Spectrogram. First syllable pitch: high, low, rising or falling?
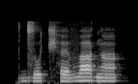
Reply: low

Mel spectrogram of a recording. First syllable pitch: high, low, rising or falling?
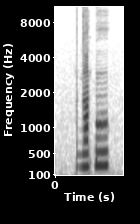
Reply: high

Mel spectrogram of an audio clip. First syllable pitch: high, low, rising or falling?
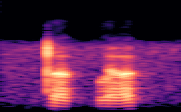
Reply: low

